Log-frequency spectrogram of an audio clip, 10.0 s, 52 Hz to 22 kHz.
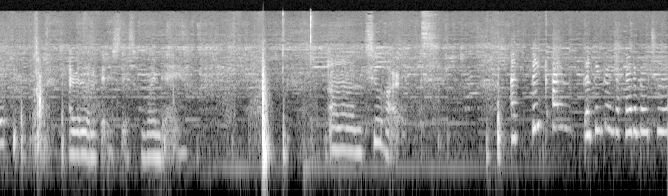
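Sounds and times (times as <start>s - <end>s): hard thump: 3.9s - 4.2s.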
